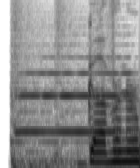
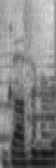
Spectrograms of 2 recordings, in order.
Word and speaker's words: Gouverneur: boy was christened governor pronounced like the elected office but spelled like a fancy French cheese again your old money at work Morris's grandfather served as the British governor of New Jersey his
